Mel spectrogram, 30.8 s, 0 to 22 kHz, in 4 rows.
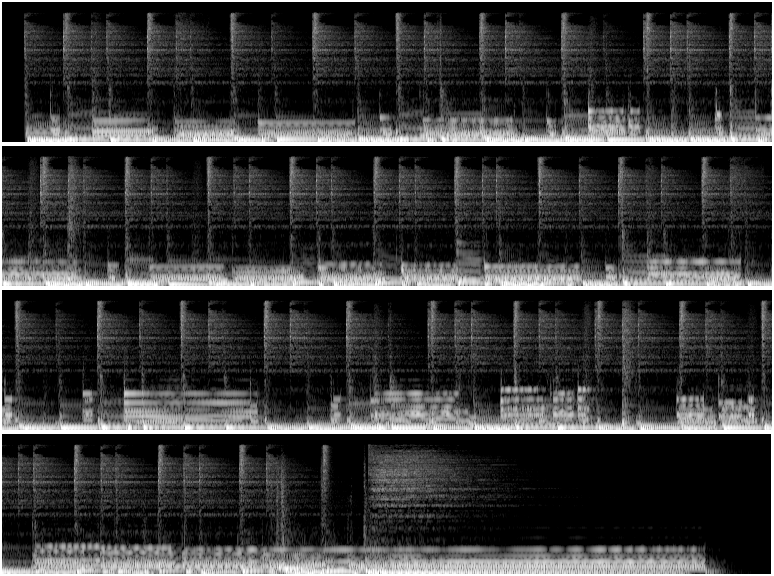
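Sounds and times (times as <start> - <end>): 
jazz comping on rotary organ: 0.2 - 30.2.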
